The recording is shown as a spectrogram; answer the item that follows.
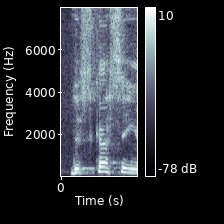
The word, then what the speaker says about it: discussing: not arguing but just discussing a certain subject yeah yeah this discuss discussing this thing yeah the emphasis on the second syllable discussing what what do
